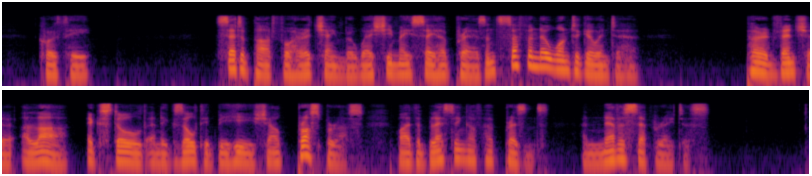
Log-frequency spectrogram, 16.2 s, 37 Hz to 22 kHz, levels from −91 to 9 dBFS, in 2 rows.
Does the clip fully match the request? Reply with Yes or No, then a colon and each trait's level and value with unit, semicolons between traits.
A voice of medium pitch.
No: very low, 95 Hz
